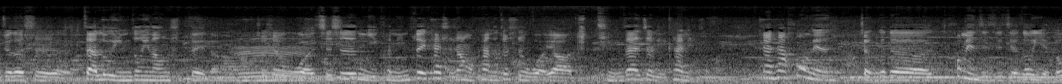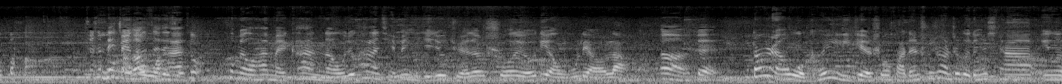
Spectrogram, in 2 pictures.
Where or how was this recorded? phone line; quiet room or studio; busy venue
busy venue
